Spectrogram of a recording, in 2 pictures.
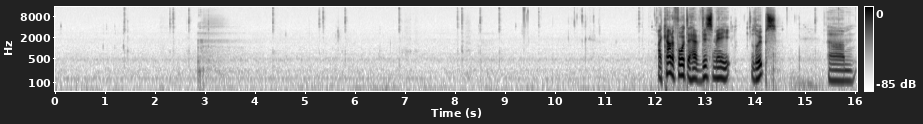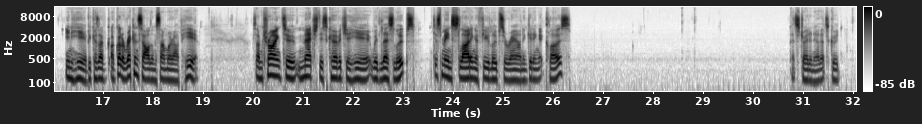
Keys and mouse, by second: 2.1 click, 2.5-4.2 middle drag, 5.6-6.7 middle drag, 7.9 click, 8.3 middle click, 9.5-11.5 drag, 11.9 middle click, 15.0 middle click, 16.7 middle click, 18.7-19.9 middle drag, 20.7 middle click, 21.9 middle click, 23.4-25.8 drag, 26.1-28.4 middle drag, 28.7-30.6 middle drag, 31.5 alt+click, 31.8 middle click.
